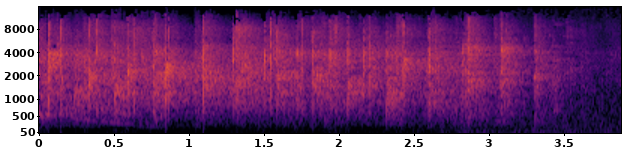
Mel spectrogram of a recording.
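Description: A room full of people applauds warmly, a dense patter of many hands clapping at once that holds steady for a few seconds before tapering off at the end.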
